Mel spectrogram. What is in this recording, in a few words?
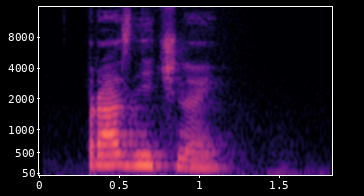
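"праздничнӧй", Komi, female; kpv audio dict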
